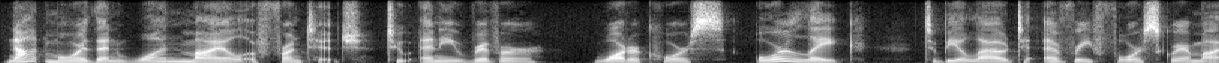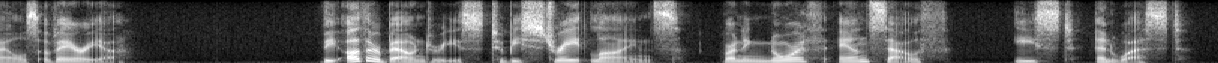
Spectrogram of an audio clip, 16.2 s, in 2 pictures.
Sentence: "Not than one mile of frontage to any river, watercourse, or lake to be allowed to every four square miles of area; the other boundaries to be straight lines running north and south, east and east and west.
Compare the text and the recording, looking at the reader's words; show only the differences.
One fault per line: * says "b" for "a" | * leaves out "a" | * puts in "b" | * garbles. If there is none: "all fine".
* puts in "more"
* leaves out "east and"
